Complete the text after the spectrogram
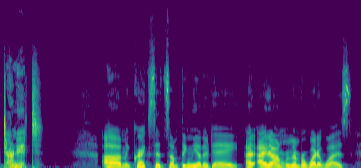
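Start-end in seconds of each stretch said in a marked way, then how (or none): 0.0-0.6 breathy whispered darn it, under the breath; muttered darn it. Retold or imitated. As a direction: let it slip out as a defeated whisper. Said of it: "I was like".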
